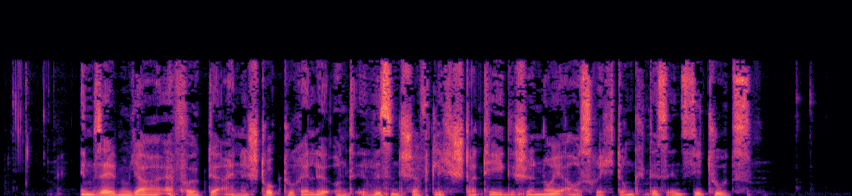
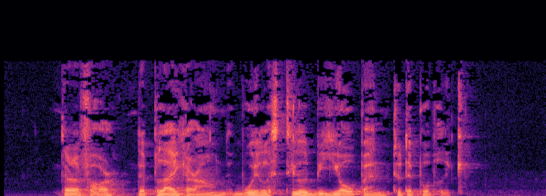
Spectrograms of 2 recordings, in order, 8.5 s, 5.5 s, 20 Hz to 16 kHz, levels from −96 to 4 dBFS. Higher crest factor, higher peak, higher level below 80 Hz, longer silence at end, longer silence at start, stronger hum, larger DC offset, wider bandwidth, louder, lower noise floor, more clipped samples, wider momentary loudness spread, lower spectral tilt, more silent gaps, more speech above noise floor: about the same, 22 dB vs 18 dB; about the same, -4 dBFS vs -2 dBFS; about the same, -46 dBFS vs -46 dBFS; first, 1.05 s vs 0.8 s; first, 0.8 s vs 0.6 s; neither; neither; about the same, 11.5 kHz vs 11.5 kHz; second, -23 LUFS vs -18 LUFS; about the same, -66 dBFS vs -63 dBFS; neither; about the same, 9 LU vs 9 LU; second, -3 dB/octave vs -5 dB/octave; neither; second, 41 dB vs 46 dB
